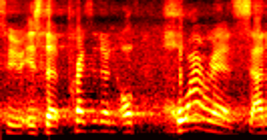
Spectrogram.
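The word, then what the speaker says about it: Juárez: is the president of huarez and I'm told that that has a very firm H in the pronunciation how was the pronunciation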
